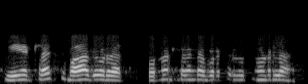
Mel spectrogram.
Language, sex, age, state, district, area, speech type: Kannada, male, 45-60, Karnataka, Belgaum, rural, conversation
